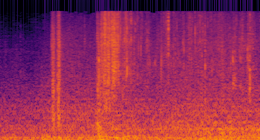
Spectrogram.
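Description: A body is ripped apart with a wet crunch.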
